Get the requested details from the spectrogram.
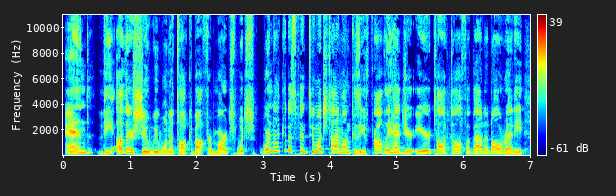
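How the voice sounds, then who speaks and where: A man co-hosting a podcast in casual chat, talkative and self-deprecating with quick asides. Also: fairly high pitch, sing-song, a bit bright. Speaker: podcast co-host.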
